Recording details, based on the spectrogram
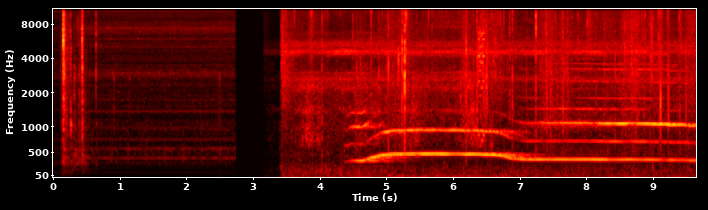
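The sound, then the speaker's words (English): A long wolf howl sound effect, played from a soundboard, rises and then holds a steady, loud, mournful tone for several seconds. A short burst of other sound and a brief silence come before it, and no one speaks. “The wolf howl is back. I have the soundboard”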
